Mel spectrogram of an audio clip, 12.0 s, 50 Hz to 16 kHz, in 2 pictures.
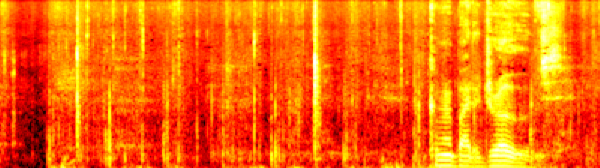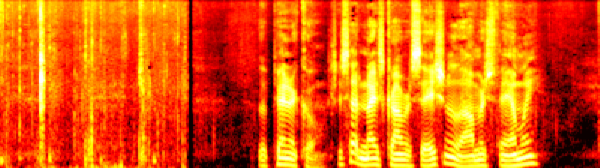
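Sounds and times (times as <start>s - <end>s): boots crunching on gravel: 0.4s - 7.9s.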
